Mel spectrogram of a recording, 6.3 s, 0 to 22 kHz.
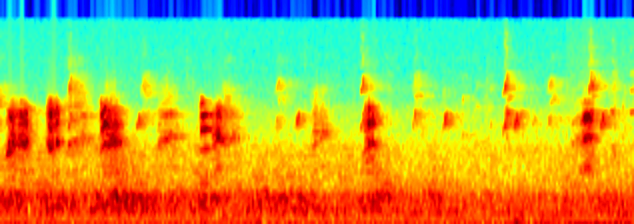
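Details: Adult and juvenile Australian magpies at a newly set-out backyard birdbath in Sydney on 9 December 2023, during a 43 °C heat wave; short, bright chirping notes come in uneven bursts over steady low background hum.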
